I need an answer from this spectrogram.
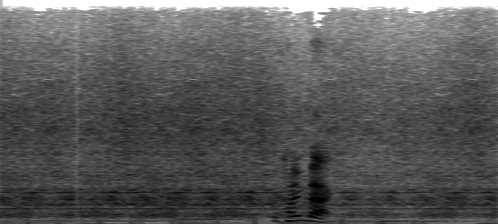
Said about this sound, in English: I love that you can hear the hairdryer.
